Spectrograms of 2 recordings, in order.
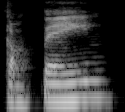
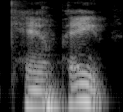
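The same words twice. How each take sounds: First: The first syllable has almost no vowel. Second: The first syllable has a full, clear vowel. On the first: The speaker calls it wrong. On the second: The speaker calls it right.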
